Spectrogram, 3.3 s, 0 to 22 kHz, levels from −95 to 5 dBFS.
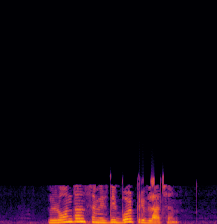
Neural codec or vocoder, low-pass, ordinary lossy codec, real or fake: codec, 16 kHz, 4 kbps, FreqCodec, larger model; 7.2 kHz; AAC, 16 kbps; fake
